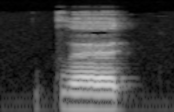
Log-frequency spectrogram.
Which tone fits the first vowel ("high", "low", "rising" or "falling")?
high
